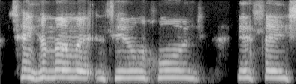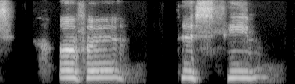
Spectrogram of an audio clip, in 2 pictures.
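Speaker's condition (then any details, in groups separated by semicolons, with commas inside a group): ALS; swallowing lost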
